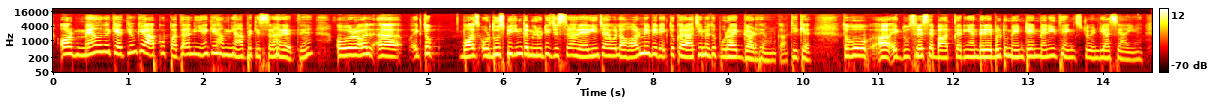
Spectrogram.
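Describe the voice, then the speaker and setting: A woman's voice: on the high side, darkish tone, no room sound. A woman moderating a panel conversation, fluent and often switching into English phrases. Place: outdoor university courtyard event.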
